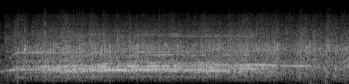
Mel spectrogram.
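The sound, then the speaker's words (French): An audience claps steadily for a prize winner in a sustained, dense burst of applause lasting several seconds, loud throughout with a faint whistle-like tone riding along and no talking over it. “on peut l'applaudir bien.”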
